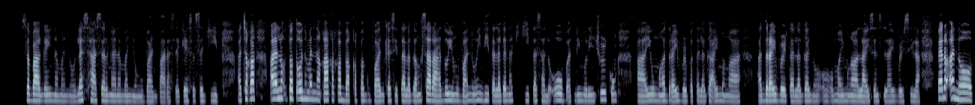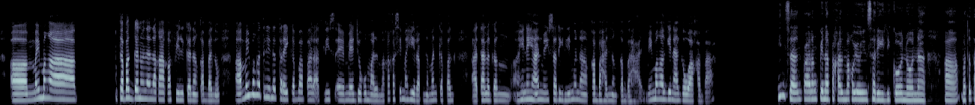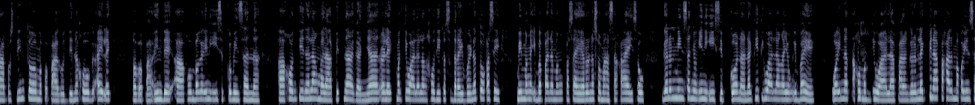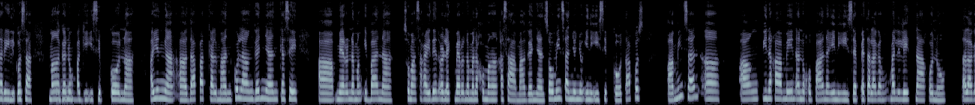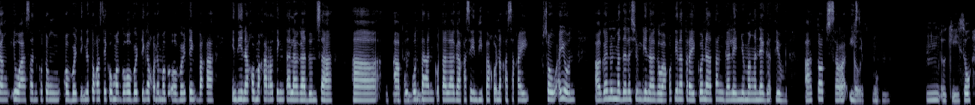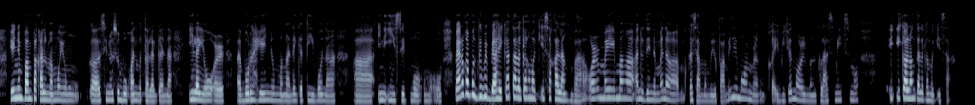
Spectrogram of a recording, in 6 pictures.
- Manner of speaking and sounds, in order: "merong" said as "mreng"
- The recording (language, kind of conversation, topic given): Filipino, advice, Paano ko mababawasan ang kaba at takot ko kapag nagbibiyahe?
